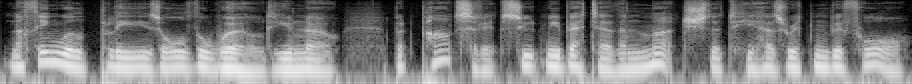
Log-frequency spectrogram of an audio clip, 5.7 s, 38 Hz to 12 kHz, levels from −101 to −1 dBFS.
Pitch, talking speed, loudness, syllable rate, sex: 115 Hz, 230 wpm, -17 LUFS, 5.3 syllables/s, male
